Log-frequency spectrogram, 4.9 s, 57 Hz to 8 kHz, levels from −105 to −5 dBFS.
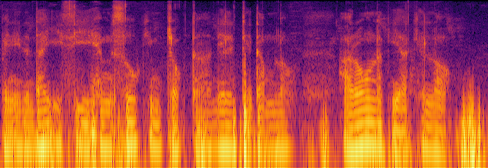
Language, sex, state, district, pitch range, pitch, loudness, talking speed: Karbi, male, Assam, Karbi Anglong, 95-105 Hz, 100 Hz, -22 LUFS, 160 wpm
